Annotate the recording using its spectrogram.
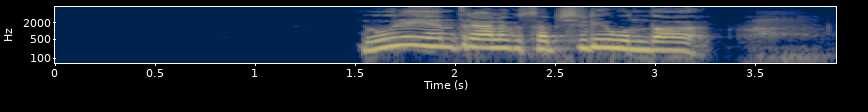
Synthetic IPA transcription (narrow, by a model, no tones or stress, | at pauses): nuːɾijɐnt̪ɾaːlɐkusɐbsiɖiund̪aː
